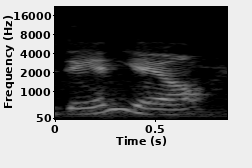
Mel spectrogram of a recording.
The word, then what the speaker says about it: Daniella: The A is silent, so it is Danielle.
